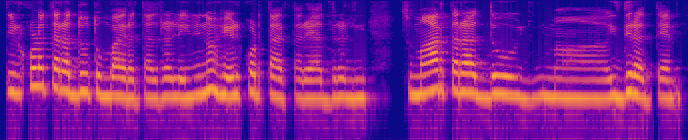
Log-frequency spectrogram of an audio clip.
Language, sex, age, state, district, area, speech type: Kannada, female, 18-30, Karnataka, Shimoga, rural, spontaneous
